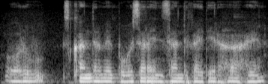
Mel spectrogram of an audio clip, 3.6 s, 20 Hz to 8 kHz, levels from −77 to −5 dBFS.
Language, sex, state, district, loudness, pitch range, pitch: Hindi, male, Arunachal Pradesh, Papum Pare, -18 LUFS, 115-125 Hz, 120 Hz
